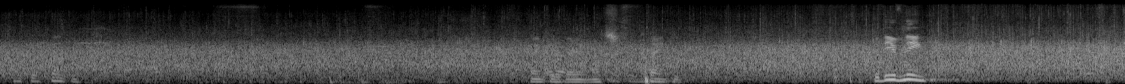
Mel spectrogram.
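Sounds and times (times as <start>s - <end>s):
audience applause welcoming a speaker at a Colorado event: 0.0s - 11.2s
speech: 0.3s - 1.1s, 5.3s - 7.0s, 8.4s - 9.5s.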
